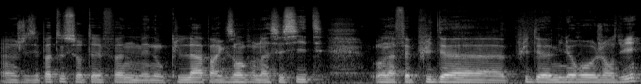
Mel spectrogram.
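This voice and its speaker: Audible room echo surrounds a man speaking at a fairly low pitch and a moderate pace. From Switzerland, Lausanne (Vaud). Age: 20s. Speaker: e-commerce entrepreneur. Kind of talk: interview. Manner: casual, hesitant with fillers.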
